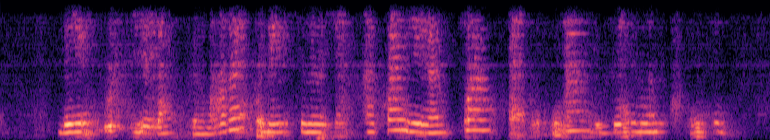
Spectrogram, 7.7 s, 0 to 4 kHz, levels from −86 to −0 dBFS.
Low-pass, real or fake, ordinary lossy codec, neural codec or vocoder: 3.6 kHz; fake; Opus, 32 kbps; codec, 44.1 kHz, 0.9 kbps, DAC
